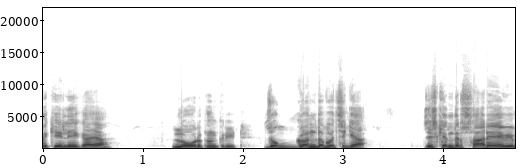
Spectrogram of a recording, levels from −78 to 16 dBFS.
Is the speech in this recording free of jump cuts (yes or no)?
no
